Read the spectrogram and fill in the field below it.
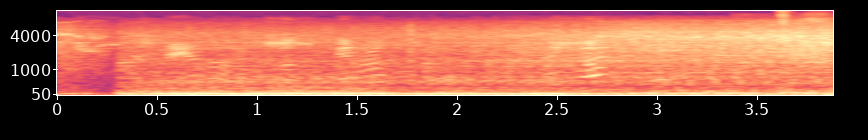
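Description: Military jeeps and armoured cars idle close by, a steady low engine rumble that starts abruptly and holds at an even level, with a faint voice underneath.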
